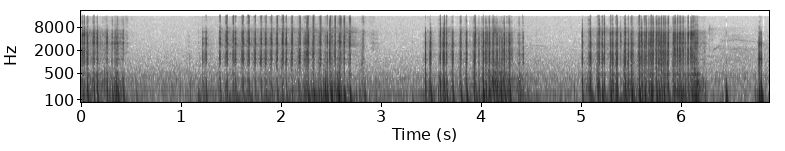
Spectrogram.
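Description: An oversized blue plastic pencil sharpener with a metal blade and a solid body is tapped and scratched with long red nails. Three main bursts of rapid, crisp clicking and scratching come in quick succession, bright and dry, with short quiet gaps between them. A low, soft thud sits underneath.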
